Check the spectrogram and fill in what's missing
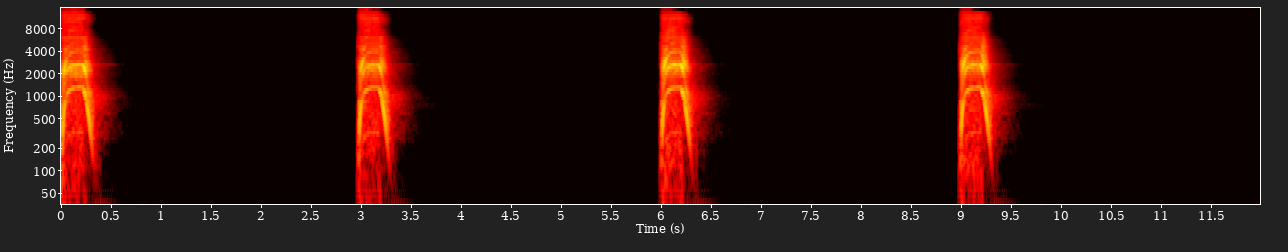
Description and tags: Pneumatic drill - Desoutter - Start 4
Desoutter pneumatic drill started four times.
air-pressure, desoutter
